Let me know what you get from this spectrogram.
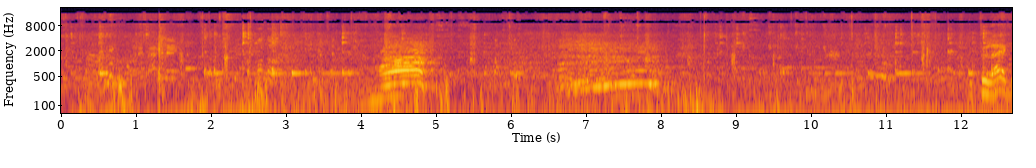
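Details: Cow moos while being unloaded from a truck to take part in a contest: two drawn-out, harmonic rising-then-falling moos around the middle, with cowbell clinks and low background noise throughout.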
